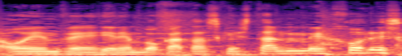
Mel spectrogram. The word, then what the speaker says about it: OMV: Para Erin, una parada obligatoria es la gasolinera OMV, que se pronuncia OMV.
